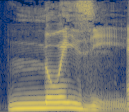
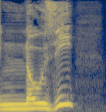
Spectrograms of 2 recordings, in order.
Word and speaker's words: noisy: Noisy. – N-O-I-S-Y. – Yeah, but now pronunciation is very important. Be careful not to say nosy.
